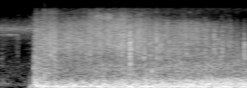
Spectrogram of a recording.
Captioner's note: loud explosion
